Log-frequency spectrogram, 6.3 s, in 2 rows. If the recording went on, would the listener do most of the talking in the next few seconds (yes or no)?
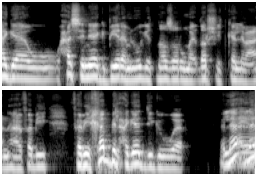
no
